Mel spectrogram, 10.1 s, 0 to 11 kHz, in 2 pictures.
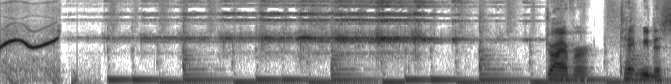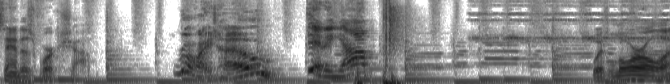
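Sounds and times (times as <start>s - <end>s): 
person whistling to hail a sleigh: 0.0s - 0.6s
sleigh bells jingling: 0.5s - 5.6s, 6.4s - 10.0s
bouncy musical backing: 0.7s - 10.0s
speech: 4.1s - 8.2s, 9.5s - 10.0s.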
